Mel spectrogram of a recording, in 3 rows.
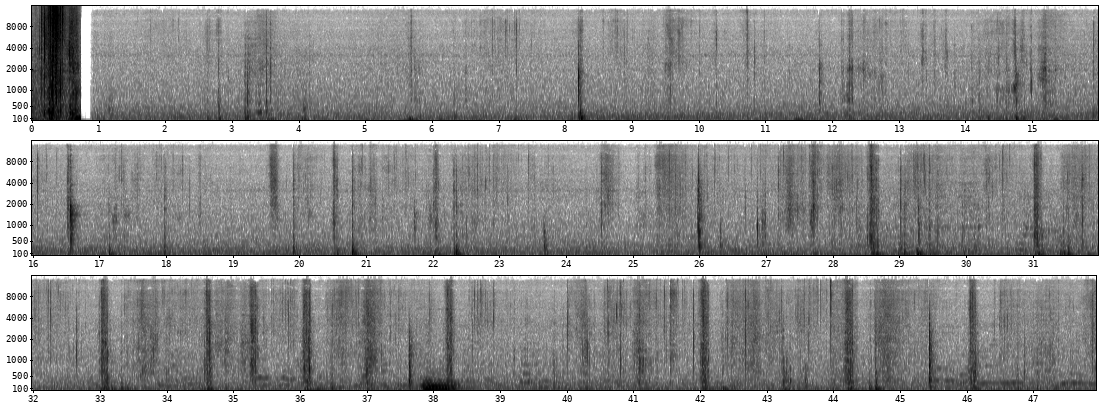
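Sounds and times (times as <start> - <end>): slime popping and crackling: 0.0 - 0.8.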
